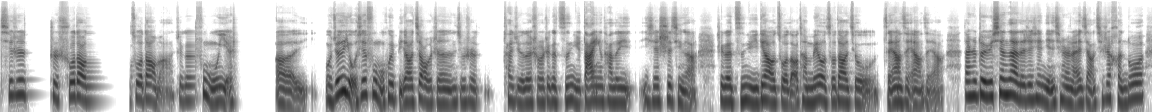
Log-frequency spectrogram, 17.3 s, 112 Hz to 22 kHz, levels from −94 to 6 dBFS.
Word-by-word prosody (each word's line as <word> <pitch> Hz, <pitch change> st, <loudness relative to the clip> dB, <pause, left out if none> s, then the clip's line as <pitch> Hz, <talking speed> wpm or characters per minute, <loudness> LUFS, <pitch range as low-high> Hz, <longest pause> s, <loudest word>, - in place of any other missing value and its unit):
其 250 Hz, -, -4 dB
实 255 Hz, 0 st, 0 dB, 0.3 s
是 225 Hz, -3 st, -2 dB
说 230 Hz, +3 st, 0 dB
到 190 Hz, -4 st, +1 dB, 0.5 s
做 210 Hz, 0 st, -1 dB
到 205 Hz, -3 st, +2 dB
嘛， 270 Hz, -, -8 dB
这 195 Hz, -, -8 dB
个 195 Hz, 0 st, -5 dB
父 265 Hz, +6 st, -3 dB
母 175 Hz, -3 st, +1 dB
也 175 Hz, -2 st, -1 dB, 0.7 s
呃， 165 Hz, -4 st, 0 dB, 0.5 s
我 200 Hz, -, -2 dB
觉 245 Hz, +6 st, +4 dB
得 305 Hz, -, +9 dB
有 260 Hz, -, +5 dB
些 255 Hz, +2 st, +1 dB
父 260 Hz, 0 st, 0 dB
母 -, -, -1 dB
会 225 Hz, -, 0 dB
比 210 Hz, -, -4 dB
较 180 Hz, 0 st, +2 dB
较 185 Hz, -2 st, 0 dB
真， 170 Hz, 0 st, -2 dB
就 175 Hz, 0 st, -5 dB
是 170 Hz, -2 st, -6 dB, 0.3 s
他 200 Hz, -3 st, -5 dB
觉 175 Hz, -3 st, -3 dB
得 175 Hz, +1 st, +1 dB
说 180 Hz, 0 st, -3 dB
这 190 Hz, -, -3 dB
个 185 Hz, -1 st, 0 dB
子 175 Hz, +2 st, -4 dB
女 180 Hz, -4 st, -1 dB
答 185 Hz, +3 st, +4 dB
应 190 Hz, 0 st, -2 dB
他 185 Hz, 0 st, -3 dB
的 180 Hz, 0 st, 0 dB
一 175 Hz, -, -2 dB
一 300 Hz, -10 st, -9 dB
些 185 Hz, +1 st, -3 dB
事 185 Hz, +2 st, -2 dB
情 175 Hz, -4 st, -1 dB
啊， 140 Hz, -, -4 dB, 0.3 s
这 195 Hz, -, -3 dB
个 185 Hz, 0 st, +4 dB
子 175 Hz, +2 st, -3 dB
女 195 Hz, 0 st, +1 dB
一 175 Hz, 0 st, +3 dB
定 205 Hz, -, +2 dB
要 180 Hz, -3 st, +5 dB
做 170 Hz, -1 st, -1 dB
到， -, -, +1 dB
他 185 Hz, -3 st, -2 dB
没 180 Hz, +2 st, +2 dB
有 205 Hz, -1 st, +4 dB
做 185 Hz, +1 st, -3 dB
到 185 Hz, -1 st, +4 dB
就 170 Hz, -1 st, -3 dB
怎 160 Hz, -, -3 dB
样 185 Hz, +1 st, +4 dB
怎 175 Hz, 0 st, -3 dB
样 165 Hz, -1 st, -1 dB
怎 -, -, -7 dB
样。 -, -, -8 dB, 0.3 s
但 240 Hz, -1 st, +2 dB
是 245 Hz, -, +4 dB
对 245 Hz, -1 st, +6 dB
于 235 Hz, -, +5 dB
现 265 Hz, +2 st, +4 dB
在 255 Hz, -2 st, +7 dB
的 205 Hz, -2 st, +1 dB
这 205 Hz, 0 st, 0 dB
些 215 Hz, 0 st, -1 dB
年 170 Hz, -3 st, +1 dB
轻 195 Hz, +3 st, -3 dB
人 180 Hz, -1 st, +1 dB
来 165 Hz, +1 st, +1 dB
讲， 170 Hz, -3 st, -2 dB
其 200 Hz, +4 st, -8 dB
实 215 Hz, -, 0 dB
很 185 Hz, -6 st, -2 dB
多 215 Hz, +4 st, +1 dB
185 Hz, 295 characters per minute, -21 LUFS, 175-210 Hz, 0.7 s, 得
